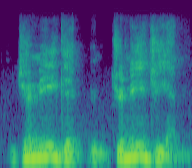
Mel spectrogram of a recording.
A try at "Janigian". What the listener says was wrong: Very close, hard G, Janigian.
